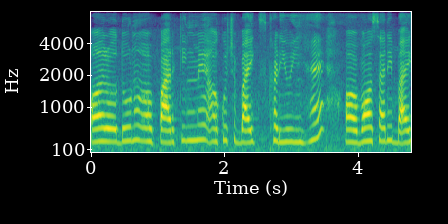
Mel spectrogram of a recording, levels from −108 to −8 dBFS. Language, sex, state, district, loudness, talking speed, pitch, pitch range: Hindi, female, Chhattisgarh, Rajnandgaon, -16 LUFS, 210 wpm, 275 Hz, 265-295 Hz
